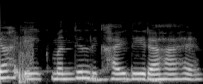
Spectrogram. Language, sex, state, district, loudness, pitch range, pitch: Hindi, female, Jharkhand, Deoghar, -15 LUFS, 240-255 Hz, 250 Hz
